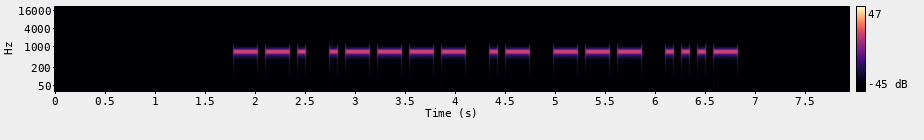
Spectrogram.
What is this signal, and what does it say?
Morse code, heard as a keyed tone, about 15 wpm, 700 Hz. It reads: G1AOV
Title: DXCC-100 Call Signs - 5 Characters - Repeated 3x - 15wpm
